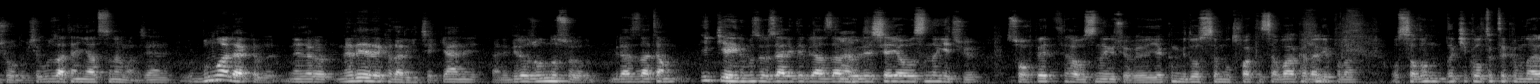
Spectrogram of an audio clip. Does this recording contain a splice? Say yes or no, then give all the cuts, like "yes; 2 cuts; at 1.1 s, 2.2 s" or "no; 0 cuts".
no; 0 cuts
